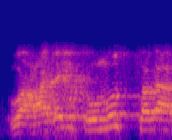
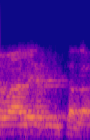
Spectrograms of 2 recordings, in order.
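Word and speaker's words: وعليكم السلام: তারপরে সালামের জবাবে ওয়া আলাইকুমুস সালাম, ওয়া আলাইকুমুস সালাম ওয়া রাহমাতুল্লাহ বলেন তো, শুধু বলা হয় ওয়া আলাইকুম সালাম, ওয়া আলাইকুম সালাম এটা হবে? উচ্চারণ সহি হলো ওয়া আলাইকুমুস সালাম, ওয়া আলাইকুমুস সালাম ওয়া রাহমাতুল্লাহি ওয়া বারাকাতুহু।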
